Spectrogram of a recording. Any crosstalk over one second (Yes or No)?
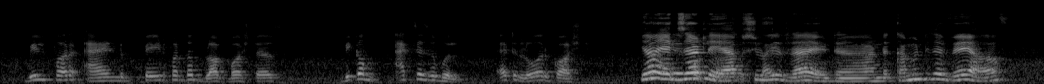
Yes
